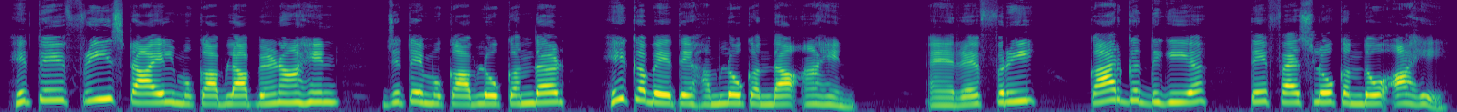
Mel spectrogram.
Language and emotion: Sindhi, neutral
